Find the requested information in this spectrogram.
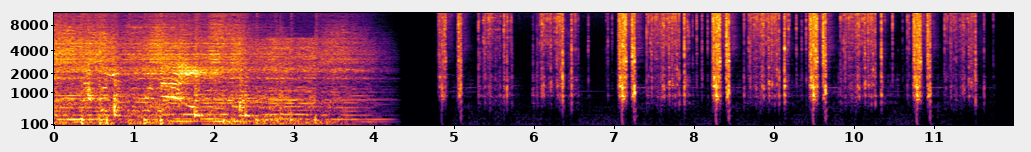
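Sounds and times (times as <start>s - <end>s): rapid sharp clicks: 4.8s - 11.9s.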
